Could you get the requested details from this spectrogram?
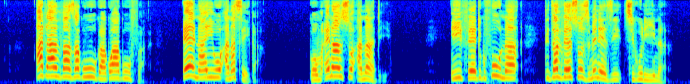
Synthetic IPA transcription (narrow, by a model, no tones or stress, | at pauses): ataɱvazakuwuk̬akwaːk̬uːfa̰ | ɛnaiwɔʔanasɛːka | kɔmaʔɛnansɔʔanaːti̥ | ifɛt̬ik̬ufuna | tid͡zaɱvɛsɔzimɛnɛzit͡sʰik̬uliːna̰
